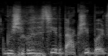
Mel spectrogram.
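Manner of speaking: quick, eager plea to a friend; eager manifesting. Retold or imitated. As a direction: rattle it off like a wish you're manifesting. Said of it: "I was like".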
